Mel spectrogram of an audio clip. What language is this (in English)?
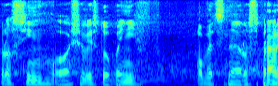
Czech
